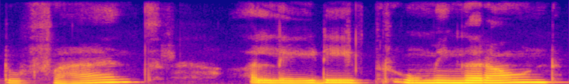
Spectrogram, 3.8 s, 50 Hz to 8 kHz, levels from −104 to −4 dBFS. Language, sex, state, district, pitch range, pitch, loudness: English, female, Karnataka, Bangalore, 205-245 Hz, 215 Hz, -14 LUFS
